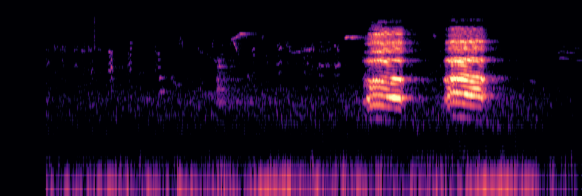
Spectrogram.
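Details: Torresian crow in the northeast of the New England region, NSW, Australia: two loud, harsh, nasal caws about a second apart, preceded by faint quieter notes, over a steady low rumble.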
